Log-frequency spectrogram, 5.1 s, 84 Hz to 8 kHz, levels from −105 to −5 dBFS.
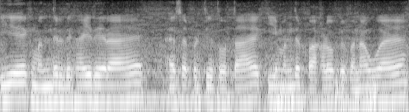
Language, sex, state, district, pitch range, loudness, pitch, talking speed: Hindi, male, Uttar Pradesh, Budaun, 115-130 Hz, -13 LUFS, 125 Hz, 220 wpm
